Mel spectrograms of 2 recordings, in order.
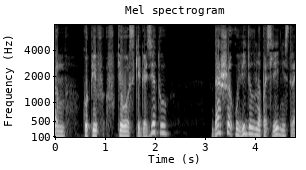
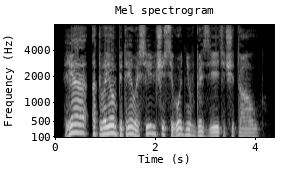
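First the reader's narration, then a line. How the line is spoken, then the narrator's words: Sad. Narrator (Russian): грустно сказал ей вечером Максим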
